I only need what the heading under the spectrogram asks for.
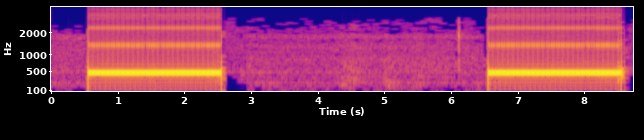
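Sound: telephone ringing tone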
